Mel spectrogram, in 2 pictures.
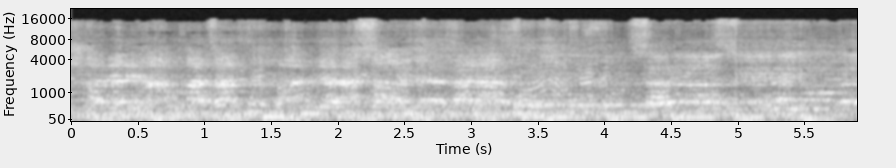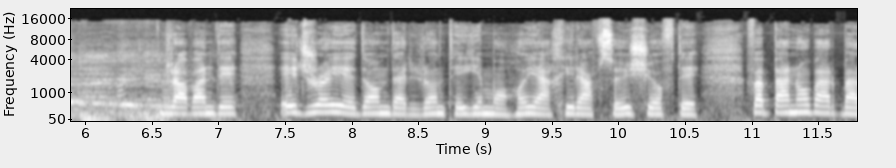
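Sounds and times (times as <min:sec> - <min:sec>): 
protest rally crowd of Iranians abroad chanting against executions: 0:00.0 - 0:06.6
speech: 0:06.6 - 0:11.7.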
